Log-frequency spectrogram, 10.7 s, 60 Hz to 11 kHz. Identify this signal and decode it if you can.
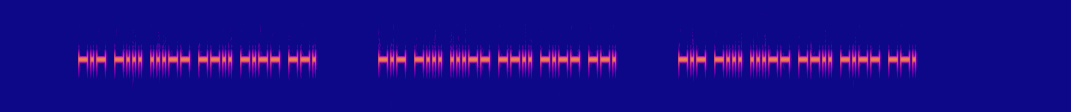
Morse code, heard as a keyed tone, about 40 wpm, 700 Hz. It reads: KB3ZYG KB3ZYG KB3ZYG
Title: USA Call Signs - 6 Characters - Repeated 3x - 40wpm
